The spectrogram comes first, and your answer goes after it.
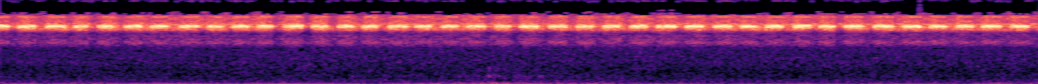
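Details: Cicadas in an Italian park keep up an unbroken, rapidly pulsing high buzz. A steady low hum from a nearby car lies underneath.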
